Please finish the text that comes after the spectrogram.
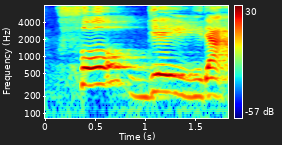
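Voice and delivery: fogueira drawn out syllable by syllable; slow dictation. Shown as a demonstration. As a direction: dictate fogueira slowly and clearly. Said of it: "Vou falar pausadamente".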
